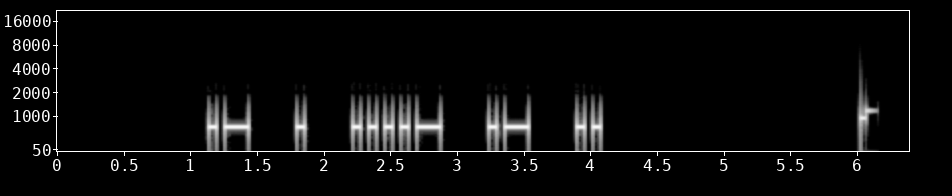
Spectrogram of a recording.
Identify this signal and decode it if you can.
Morse code, heard as a keyed tone, about 20 wpm, spaced as for 14 wpm, 700 Hz. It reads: AE4AI
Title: 055 Lesson 10g - Letter r - Call Signs 20wpm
